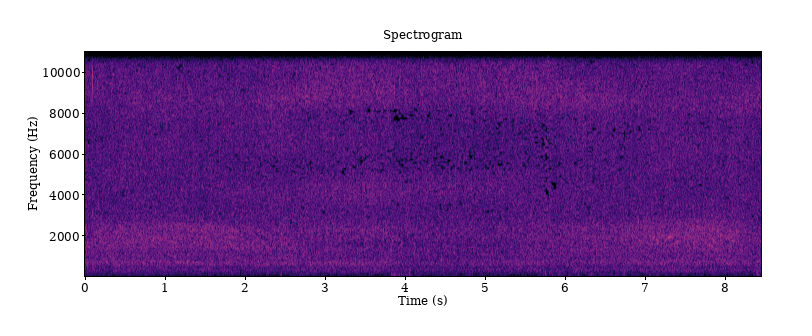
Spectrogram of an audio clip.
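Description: A waterfall pours in a steady, dense rush of water, constant and fairly close, with no break or talk over it.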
